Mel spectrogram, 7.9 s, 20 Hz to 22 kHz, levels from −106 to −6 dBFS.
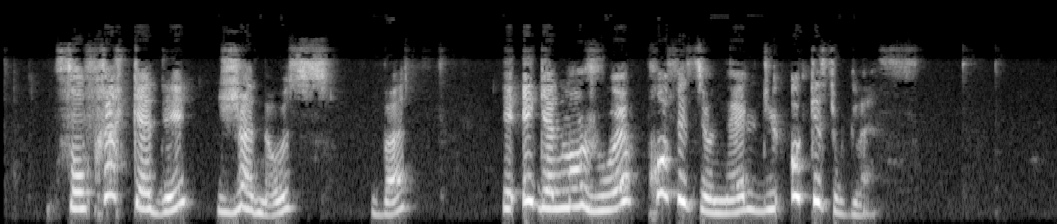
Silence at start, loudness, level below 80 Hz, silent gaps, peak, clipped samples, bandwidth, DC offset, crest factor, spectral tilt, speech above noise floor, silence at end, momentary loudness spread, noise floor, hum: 0.4 s; -17 LUFS; -68 dBFS; none; -2 dBFS; under 0.1%; 9.6 kHz; under 0.1%; 18 dB; -2 dB/octave; 49 dB; 1.4 s; 16 LU; -66 dBFS; none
